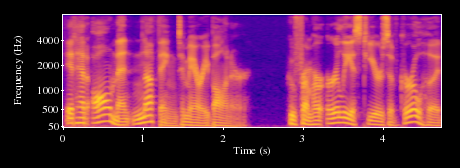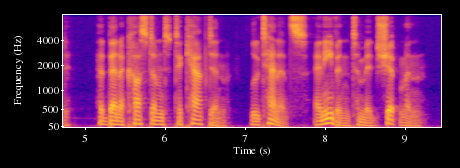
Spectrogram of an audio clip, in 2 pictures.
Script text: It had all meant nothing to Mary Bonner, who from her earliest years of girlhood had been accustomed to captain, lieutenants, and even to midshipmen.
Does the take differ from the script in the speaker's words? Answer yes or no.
no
